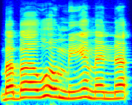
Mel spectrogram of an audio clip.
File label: OLD WOMAN, Arabian Traditions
